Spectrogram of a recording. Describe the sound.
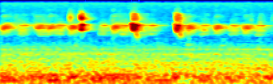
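Threat calls from two birds fighting: a few harsh, rasping squawks cut through repeated high chirps, over a constant background hiss.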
